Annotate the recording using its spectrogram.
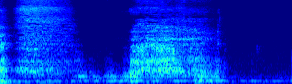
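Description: A person's two heavy, noisy breaths, one just after the start and one in the middle, as he recovers from forcing down a drink he finds revolting.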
